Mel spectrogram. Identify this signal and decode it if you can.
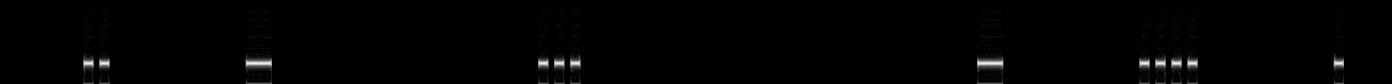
Morse code, heard as a keyed tone, about 15 wpm, spaced as for 5 wpm, 1000 Hz. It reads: IT S THE
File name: qotdfiles / 5wpm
